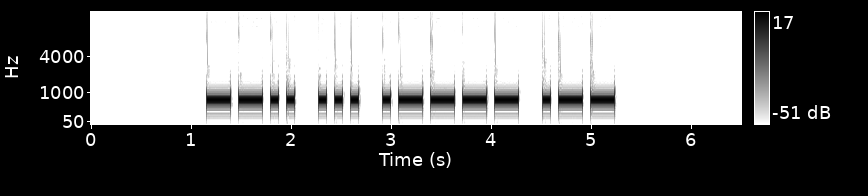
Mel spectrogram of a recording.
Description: Morse code, heard as a keyed tone, about 15 wpm, 700 Hz. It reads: ZS1W
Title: DXCC-100 Call Signs - 4 Characters - Repeated 2x - 15wpm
